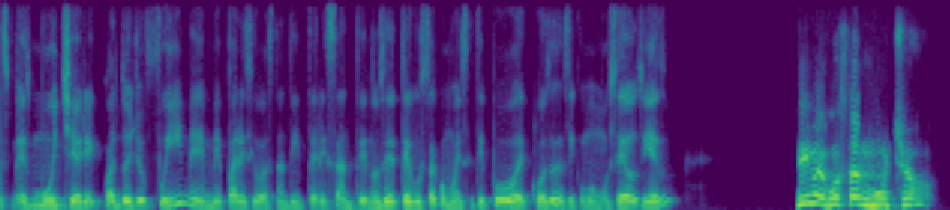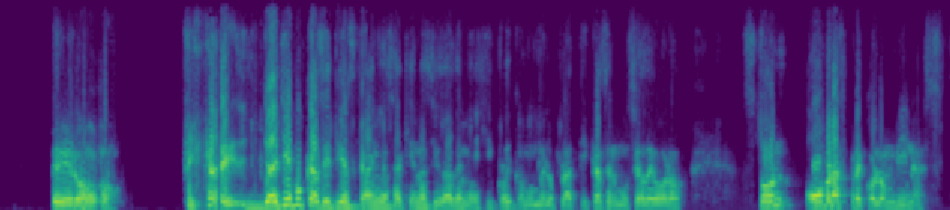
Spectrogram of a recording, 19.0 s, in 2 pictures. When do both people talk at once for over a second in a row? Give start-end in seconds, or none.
none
